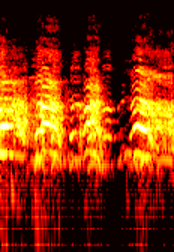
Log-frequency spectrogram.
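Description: Young men yelling and screaming in fright at a jump-scare, about four loud cries in quick succession.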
